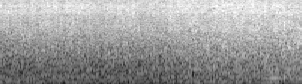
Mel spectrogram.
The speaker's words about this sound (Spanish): estas vecinas se mostraban así de sorprendidas al ver cómo corría el agua por su calle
